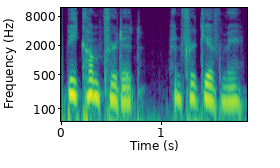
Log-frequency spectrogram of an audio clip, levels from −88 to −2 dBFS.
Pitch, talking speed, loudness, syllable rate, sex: 150 Hz, 160 wpm, -19 LUFS, 5.8 syllables/s, female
